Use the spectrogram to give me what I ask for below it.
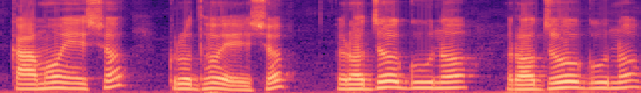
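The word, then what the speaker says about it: রজোগুণ: রজগুণ খেয়াল করুন, এখানে কিন্তু আমি রজ উচ্চারণ করছি, রজনা। ঠিক আছে, কারণ এখানে আমার কি আছে, ওকার আছে।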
